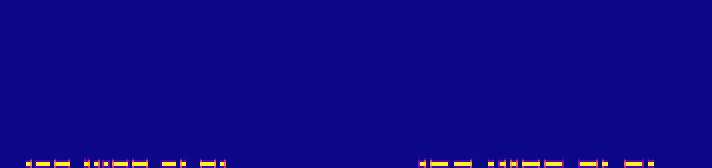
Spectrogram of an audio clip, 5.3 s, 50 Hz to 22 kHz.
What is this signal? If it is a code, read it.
Morse code, heard as a keyed tone, about 34 wpm, 700 Hz. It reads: W3NN W3NN
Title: Speed Racing - USA 1x2 Call Signs 28wpm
